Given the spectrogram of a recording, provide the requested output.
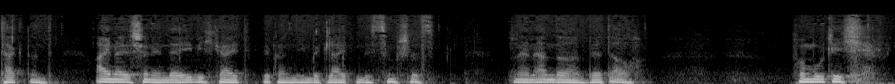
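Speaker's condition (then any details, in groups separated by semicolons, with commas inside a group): Parkinson's disease; confirmed by brain imaging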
